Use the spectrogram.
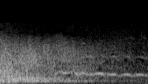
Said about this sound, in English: He's shooting back.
